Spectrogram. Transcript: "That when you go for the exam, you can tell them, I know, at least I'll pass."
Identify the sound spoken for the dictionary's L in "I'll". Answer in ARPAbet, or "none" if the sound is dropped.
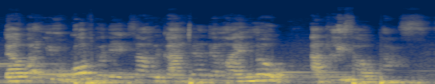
W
